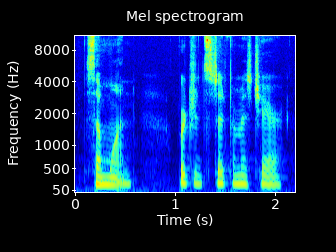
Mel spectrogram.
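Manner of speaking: ordinary delivery, nothing marked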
